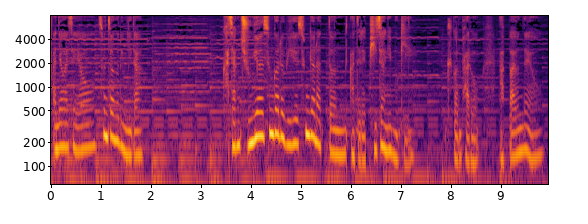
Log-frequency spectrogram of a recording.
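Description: A woman's voice: low-pitched, expressive, moderate pace, dark tone, soft background music. A woman in her thirties from South Korea hosting a radio program, moving between scripted narration and chatty talk, close on a studio microphone. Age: 30s. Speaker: radio host of a movie program.

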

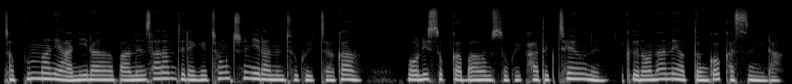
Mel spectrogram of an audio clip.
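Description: Young woman, 20, late-night radio DJ; gentle, reflective scripted delivery, deep mellow timbre, dry sound. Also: fairly even intonation, brisk, no room sound.

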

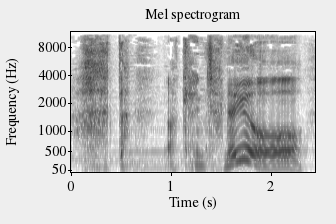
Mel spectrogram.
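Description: A man's voice: medium pitch, huge pitch swings, slow, soft background music, voice pushed down. A man playing an eager, shy new bridegroom in a radio skit, with a broad Jeolla dialect and a hesitant, stammering, folksy manner. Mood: bashful, excited. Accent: exaggerated southwestern Korean (Jeolla) dialect.

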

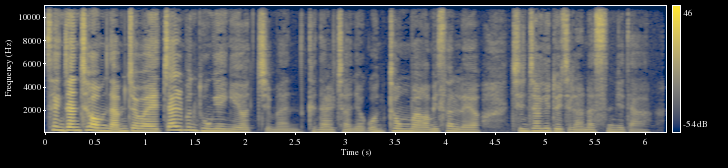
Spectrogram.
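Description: A woman's voice: medium pitch, animated, fairly quick, mellow, no room sound, clean studio sound, natural voice. A woman playing a wistful narrator in her fifties, telling a sentimental first-love story for a radio drama. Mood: wistful, reflective. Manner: sentimental, reflective.

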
